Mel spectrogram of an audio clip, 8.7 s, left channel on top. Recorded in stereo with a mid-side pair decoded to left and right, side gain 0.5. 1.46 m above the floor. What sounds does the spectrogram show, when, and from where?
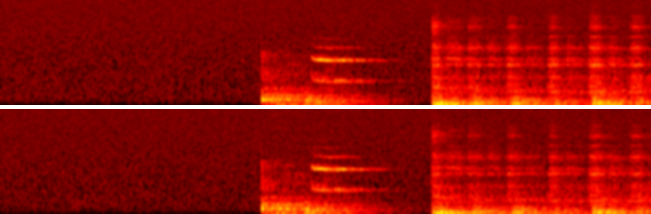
3.5 s a cat meowing: 30° right, 6 m; by 4.7 s 35° right, 5.5 m
5.8 s breathing: 20° left, 2.5 m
